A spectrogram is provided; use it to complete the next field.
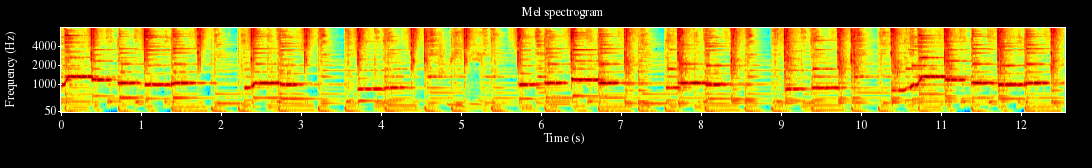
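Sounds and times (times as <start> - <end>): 
happy ukulele music: 0.0 - 12.5.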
